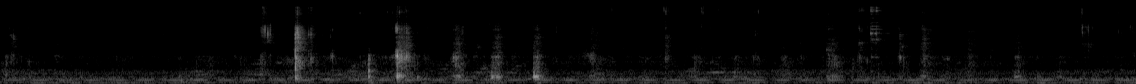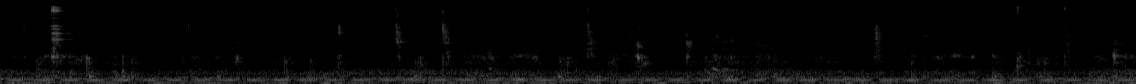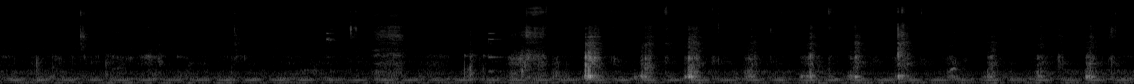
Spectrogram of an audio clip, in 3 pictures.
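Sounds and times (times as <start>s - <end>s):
crunchy chewing: 0.0s - 34.0s.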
